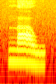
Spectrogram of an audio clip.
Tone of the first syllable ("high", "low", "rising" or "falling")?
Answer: falling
